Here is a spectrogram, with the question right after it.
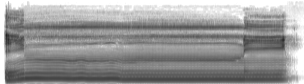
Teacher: نون پر تشدید آنے کی وجہ سے ایک الف کی مقدار گننا ہوگا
